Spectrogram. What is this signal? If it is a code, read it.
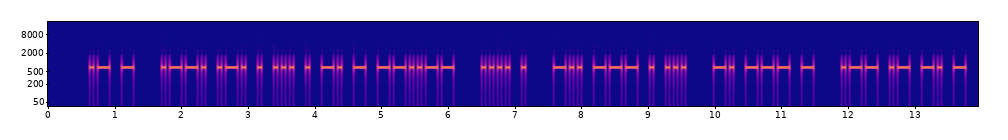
Morse code, heard as a keyed tone, about 20 wpm, 700 Hz. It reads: AT PRESENT, HE DOES NOT WANT
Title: Sentences from Top 800 Words 20wpm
